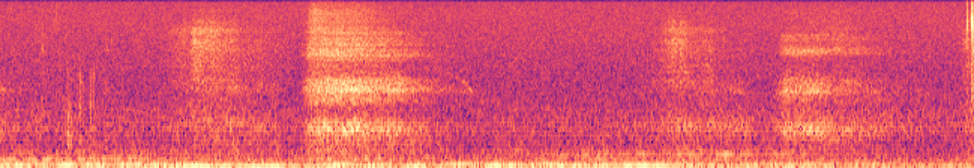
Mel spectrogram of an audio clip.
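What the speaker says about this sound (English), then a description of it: "Take some deep breaths." Slow, deep breaths drawn in and let out during a gentle stress-relief yoga flow, three or four soft airy breaths spaced apart, close and quiet over a low steady hum.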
